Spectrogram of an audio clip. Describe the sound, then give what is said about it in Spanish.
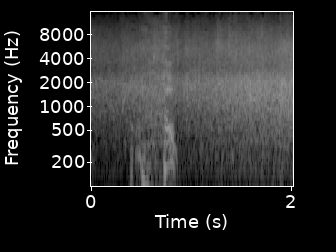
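Steady applause fills the Cathedral of Mondoñedo as the new bishop, Fernando García Cadiñanos, takes possession of his see, a dense wash of clapping that holds at an even level throughout, with a brief voice rising over it partway through. “Como pueden escuchar, la catedral ha roto un aplauso, ¿es verdad, padre?”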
